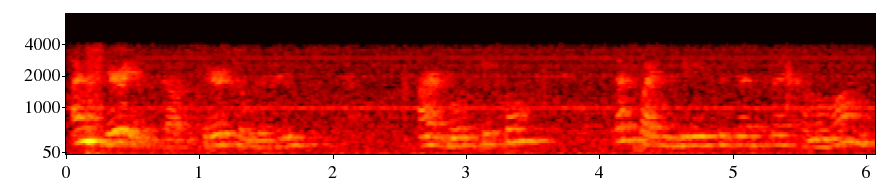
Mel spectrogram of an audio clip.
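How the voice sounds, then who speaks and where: A woman's voice: mid-range voice, lively intonation, brisk, phone-quality sound, close to an everyday voice. A woman acts as a young showgirl in a radio play, curious, polite and a touch tentative. She sounds distant in a very echoey room, on a thin, noisy recording.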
